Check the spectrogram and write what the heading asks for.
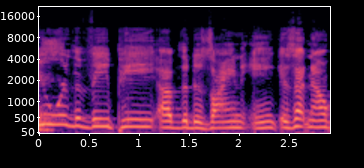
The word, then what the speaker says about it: T.H.E. Design: When you were the VP of the Design Inc., is that now called Desergo? No, we were T.H.E. design is how we pronounce it.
